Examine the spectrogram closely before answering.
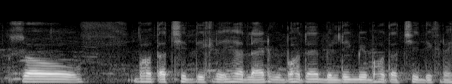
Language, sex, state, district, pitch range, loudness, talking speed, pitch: Hindi, male, Bihar, Samastipur, 110-125 Hz, -16 LUFS, 210 wpm, 115 Hz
